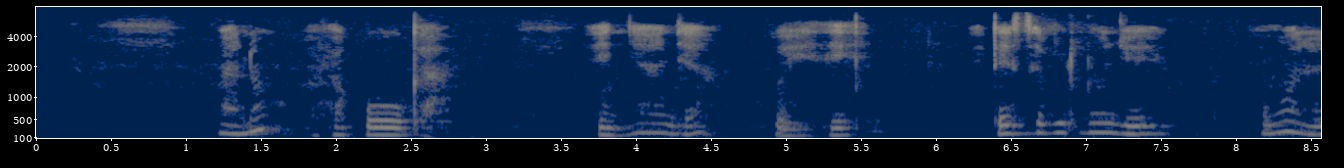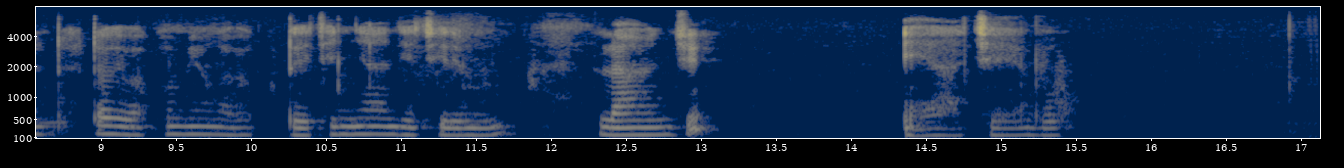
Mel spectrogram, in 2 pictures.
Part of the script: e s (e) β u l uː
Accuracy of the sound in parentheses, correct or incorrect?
correct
